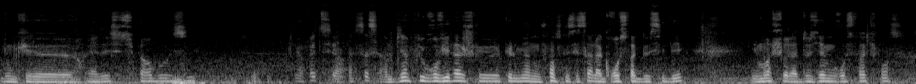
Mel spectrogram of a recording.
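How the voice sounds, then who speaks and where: With noticeable background noise, a man speaks at a medium pitch and a fairly quick pace. His intonation is fairly even, with long, frequent pauses. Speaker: vlogger, exchange student. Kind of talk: travel vlog. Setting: outdoors. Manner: casual, hesitant.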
